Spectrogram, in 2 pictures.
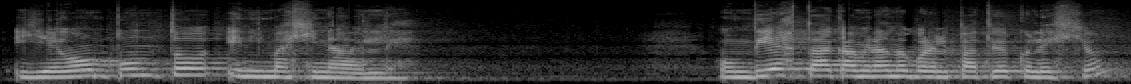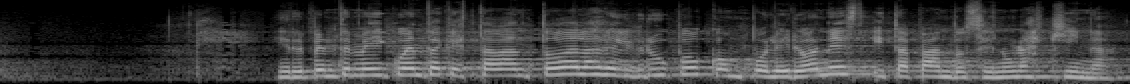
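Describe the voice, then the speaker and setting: Young chilean woman giving a personal talk, highish voice, big echoey hall, pauses for effect. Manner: deliberate, dramatic pauses in short phrases. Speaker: public speaker, anti-bullying foundation director. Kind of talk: personal storytelling talk to an audience. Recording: reverberant large hall.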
